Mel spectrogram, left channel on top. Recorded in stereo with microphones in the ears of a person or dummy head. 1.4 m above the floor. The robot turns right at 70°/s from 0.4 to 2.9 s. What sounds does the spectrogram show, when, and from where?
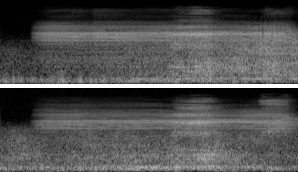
1.6 s breathing: 155° left, 4.5 m; by 2.9 s 120° right, 4.5 m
